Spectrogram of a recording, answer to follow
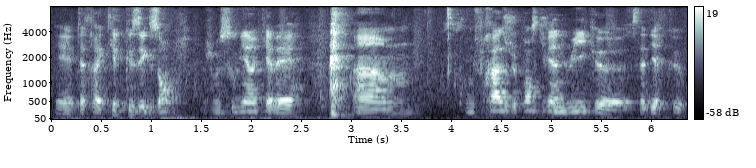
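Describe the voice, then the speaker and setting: A man's voice: fairly low pitch, little pitch movement, brisk. A man asking the speaker a question after a talk, searching for his words and restarting often. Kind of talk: question from the floor. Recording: distant, roomy and noisy.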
